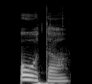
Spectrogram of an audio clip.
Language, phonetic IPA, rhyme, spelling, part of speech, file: Hungarian, [ˈoːtɒ], -tɒ, óta, postposition, Hu-óta.ogg
- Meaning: 1. since (a point in time) 2. since (a point in time): since a person's time, since a person's work 3. for (a duration of time)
